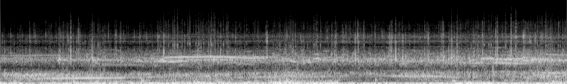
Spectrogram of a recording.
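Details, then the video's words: Maui humpback whales with fish in February 2023: a series of smooth sliding tonal calls, some low and upswept, others higher and wavering, repeating over a dense crackling underwater background. "Fish Mix, Maui Humpback Whales"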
